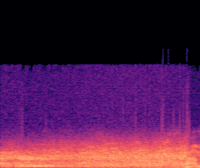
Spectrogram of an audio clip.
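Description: Onboard-camera sound of an Indy car at racing speed: a loud, even roar of engine and wind noise whose pitch sags and then climbs again. A commentator's voice comes in near the end.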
